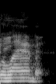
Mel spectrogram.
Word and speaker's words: Willamette: Willamette.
